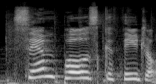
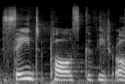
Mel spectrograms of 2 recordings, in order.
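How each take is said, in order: First: The t is dropped and n becomes m. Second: The t and n are both pronounced fully. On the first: The speaker calls it right. "T disappears because of elision, but then N is replaced with an M because of assimilation" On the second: The speaker calls it wrong. "It's not"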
